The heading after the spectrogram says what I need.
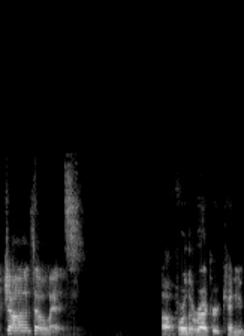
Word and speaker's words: Jawitz: And just so everyone knows, your name's pronounced Jawitz, like Jaws, correct? Correct, like the shark, Jawitz.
